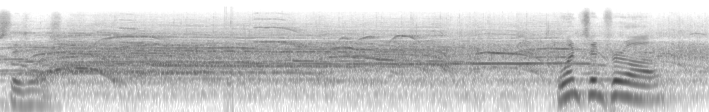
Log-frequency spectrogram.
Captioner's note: applause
